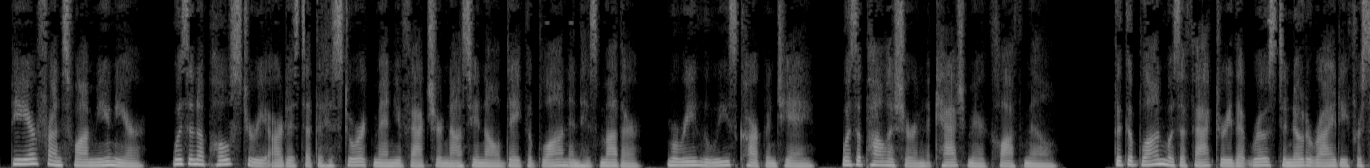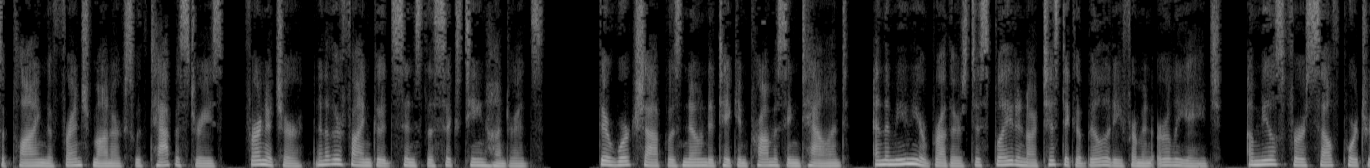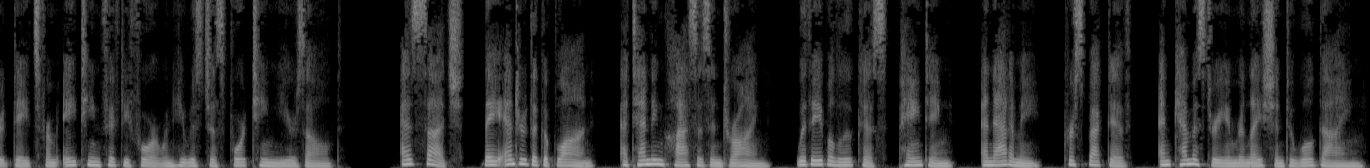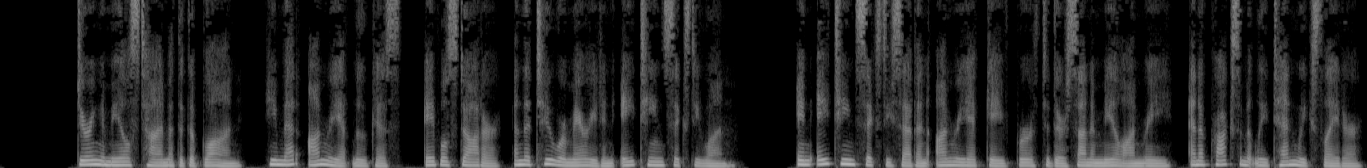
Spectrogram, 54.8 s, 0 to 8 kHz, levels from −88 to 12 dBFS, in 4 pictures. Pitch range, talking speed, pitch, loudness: 130-165 Hz, 155 wpm, 140 Hz, -28 LUFS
